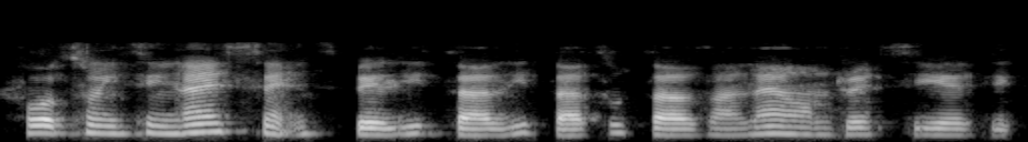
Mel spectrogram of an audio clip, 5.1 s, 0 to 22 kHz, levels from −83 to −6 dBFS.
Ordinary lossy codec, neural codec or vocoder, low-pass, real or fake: AAC, 32 kbps; vocoder, 22.05 kHz, 80 mel bands, HiFi-GAN; 7.2 kHz; fake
